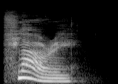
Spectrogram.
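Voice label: "floury", British English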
